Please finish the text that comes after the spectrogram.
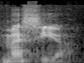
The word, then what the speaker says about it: Messiah: made a contract with Messia. It's spelled Messiah, but the characters pronounce it Messia, so...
